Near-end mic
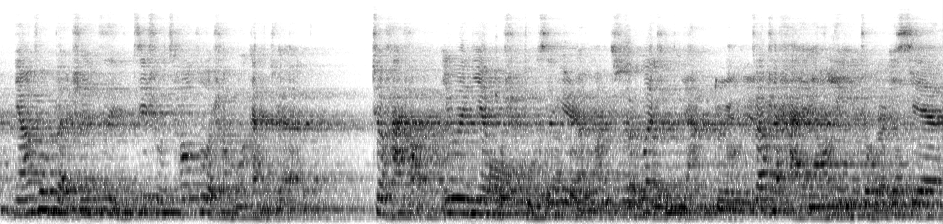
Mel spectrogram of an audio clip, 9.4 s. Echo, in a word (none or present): present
